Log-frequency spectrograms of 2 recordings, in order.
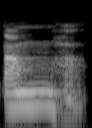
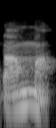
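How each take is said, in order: First: An h sound follows the m. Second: There is no h sound after the m. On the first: The speaker calls it right. "tapi tamha" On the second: The speaker calls it wrong. "Jadi bukan tama"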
